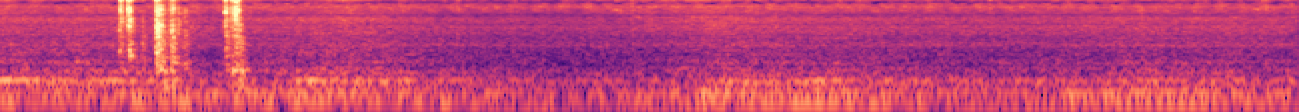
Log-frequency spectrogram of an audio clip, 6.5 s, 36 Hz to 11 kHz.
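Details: 350 TBI engine that idles rough and dies in gear despite replaced EGR valve, plugs, wires and fuel filter: low, uneven idle with unsteady beat after a key jingle; cause unknown. Rough idle.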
